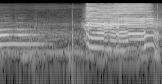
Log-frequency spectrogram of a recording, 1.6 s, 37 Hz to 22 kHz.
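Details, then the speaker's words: BMW X1 E84 exterior mirror folding electrically after oiling the fold mechanism with silicone and graphite oil: loud, wavering high squeal rising and falling for about a second as the mirror swings; both driver and passenger mirrors squeak, worse than before oiling. "jetzt man hört jetzt der quietscht und auch der Beifahrerspiegel quietscht ich mach's noch mal"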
